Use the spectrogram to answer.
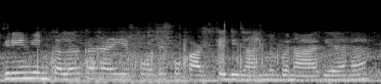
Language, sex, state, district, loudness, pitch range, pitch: Hindi, female, Chhattisgarh, Raipur, -13 LUFS, 210-250 Hz, 220 Hz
